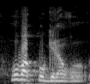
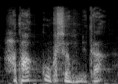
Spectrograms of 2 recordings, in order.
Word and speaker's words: 하박국: 하박국서 아시지요? 호박국이라고 읽지 마시고 하박국서입니다.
